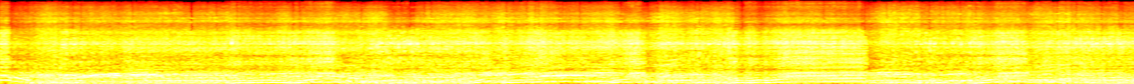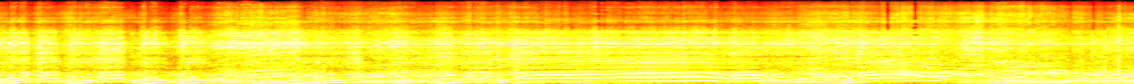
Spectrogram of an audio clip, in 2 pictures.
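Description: Demolition derby car's engine, heard from inside the stripped cabin, revving up and falling back over and over as the car drives. A few sharp knocks are heard along the way.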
